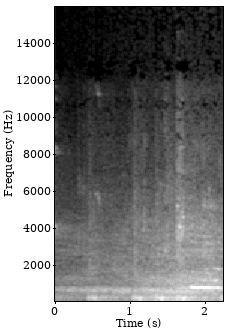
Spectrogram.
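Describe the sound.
A basketball bounces on the court during a professional game involving Scafati, giving a few dull, low thuds with steadily rising crowd noise behind them.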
